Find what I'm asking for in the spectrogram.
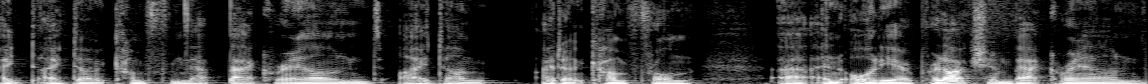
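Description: Somewhat breathy speech at a moderate pace, with monotone, flat intonation, is captured in a very clean recording with a silent background. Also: man, very deep, low pitch for a man. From Australia. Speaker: podcast host and course creator. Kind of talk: casual solo podcast chat. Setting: home office studio. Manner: meandering, relaxed.

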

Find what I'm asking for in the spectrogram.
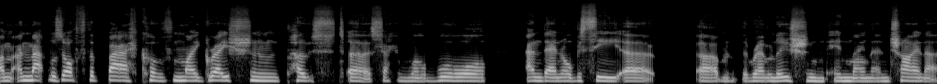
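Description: A woman with a British accent at a fairly low pitch and fairly slow pace, in a monotone, flat intonation, on a very clean recording with a silent background and a dry, close sound with no echo. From England. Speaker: actor and writer, adoptee advocate. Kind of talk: interview conversation. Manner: hesitant, many fillers.

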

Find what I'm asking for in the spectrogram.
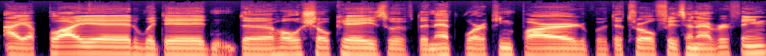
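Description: A man with a Brazilian accent speaks at a moderate pace and a fairly low pitch in a monotone, flat intonation. The recording is very clean, with a silent background. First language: Portuguese. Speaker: college student and intern. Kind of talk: casual interview conversation.

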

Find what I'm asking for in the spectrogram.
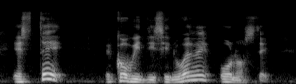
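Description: On a very clean recording with a silent background, a man is heard. His pitch swings very widely. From Morocco. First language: Moroccan Arabic (speaking Spanish). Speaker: radio host. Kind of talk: radio interview. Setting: studio. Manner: halting.

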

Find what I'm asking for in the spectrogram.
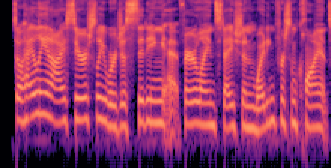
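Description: A woman speaks with an ordinary speaking voice. Her pace is moderate, with ordinary pitch variation. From Northwest Arkansas / Northeast Oklahoma. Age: 50s. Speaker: business consultant. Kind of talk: interview. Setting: studio.

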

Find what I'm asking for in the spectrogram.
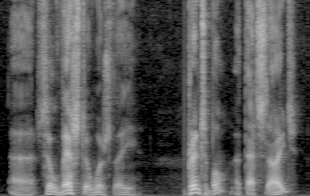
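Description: A man with an Australian accent, very deep and low in pitch, dark and mellow in tone, with vocal fry and a fairly slow pace. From Melbourne, Australia. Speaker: war veteran and school parent. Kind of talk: oral history interview. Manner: halting.

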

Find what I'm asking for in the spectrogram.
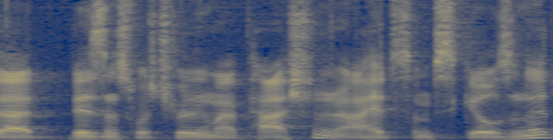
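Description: The speaker goes at a very fast pace with ordinary pitch variation, in a very clean recording with a silent background. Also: man. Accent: Midwestern American. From Indiana, US Midwest. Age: 20s. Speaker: digital marketer and entrepreneur. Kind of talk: podcast interview. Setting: studio.

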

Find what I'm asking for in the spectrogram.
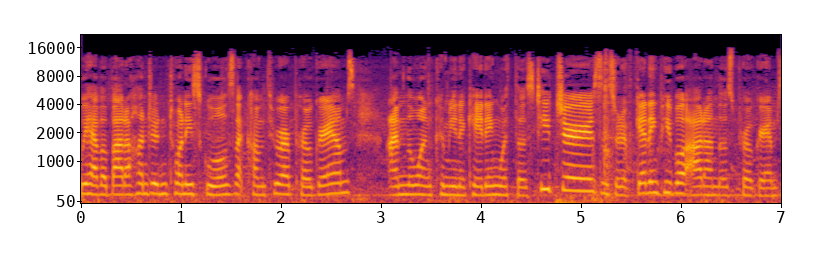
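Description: Music plays in the background as a woman with an American accent speaks fairly quickly at a fairly high pitch. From northern Michigan. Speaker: education program coordinator. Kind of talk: casual interview. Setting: outdoors on a sailing ship.

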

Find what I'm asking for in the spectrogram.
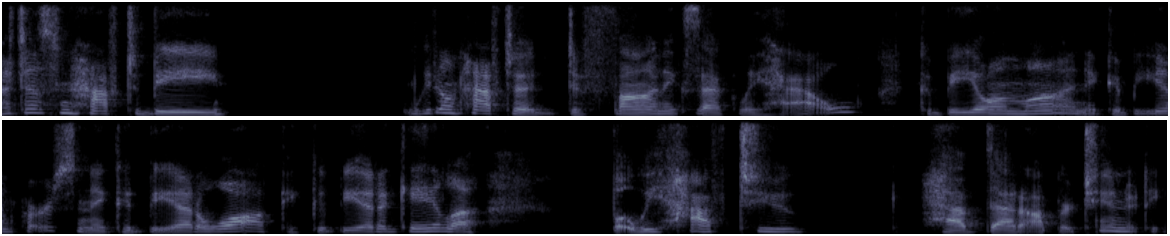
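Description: Over a quiet background, a woman with an American accent speaks in a normal speaking voice at a medium pitch. Her lively intonation comes through with a dry, close sound and no echo. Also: moderate pace. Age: 60s. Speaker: podcast host. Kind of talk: solo podcast monologue. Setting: audio-only recording, camera off.

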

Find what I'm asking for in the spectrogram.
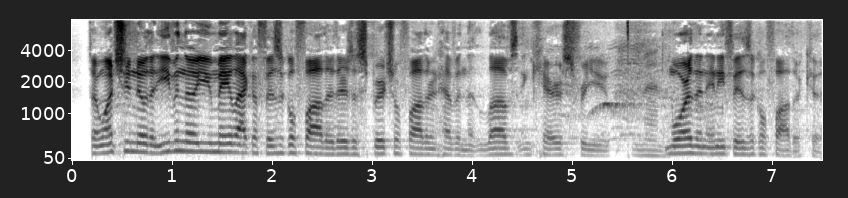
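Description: Fairly quick speech from a man with an American accent and a fairly high pitch, ordinary pitch variation, and noticeable background noise. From Colorado, US. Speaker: ministry conference organizer and school dean. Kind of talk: speech to youth audience.

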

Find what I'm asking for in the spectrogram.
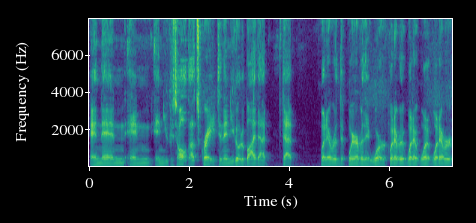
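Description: A normal speaking voice from a man with a Canadian accent, fairly low pitch and fairly quick pace, on a very clean recording with a silent background. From Canada, Kelowna, British Columbia. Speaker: benefits company founder. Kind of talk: casual chat.

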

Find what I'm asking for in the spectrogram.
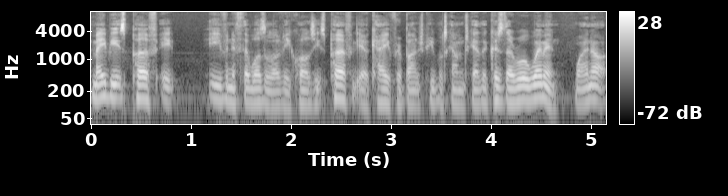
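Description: A man with an English accent talks at a very fast pace and a medium pitch. His tone is dark and mellow, and his intonation is fairly even. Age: 50s. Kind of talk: casual interview. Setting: studio.

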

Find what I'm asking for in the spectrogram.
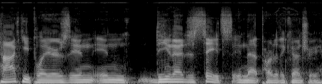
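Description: A man with an Upper Midwest accent talks at a moderate pace. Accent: Upper Midwest (Minnesota). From Twin Cities, Minnesota. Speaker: film producer. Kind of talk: interview. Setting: studio.

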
